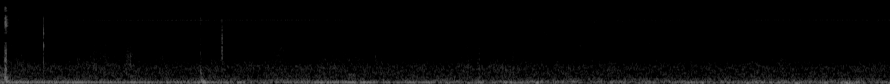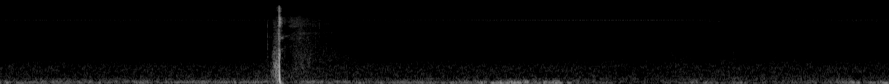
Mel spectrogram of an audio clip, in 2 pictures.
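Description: A single sharp crack of a driver striking a golf ball off the tee, about twelve seconds in. A steady high drone of insects runs underneath.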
